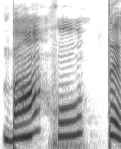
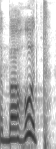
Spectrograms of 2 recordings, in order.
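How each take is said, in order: First: ബഹുത് drawn out slowly, syllable by syllable; slow syllable drill. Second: Said in the usual way. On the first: Shown as a demonstration. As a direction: stretch ബഹുത് out for the class. Teacher drawn-out model word. (ബഹുത് പതുക്കെ നീട്ടി ഉച്ചരിക്കുന്നു)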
